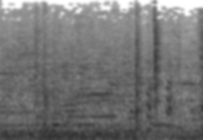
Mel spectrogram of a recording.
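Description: Airliner cabin ambience while parked at the gate: a steady low rumble of the cabin ventilation, with passengers' voices in the background.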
